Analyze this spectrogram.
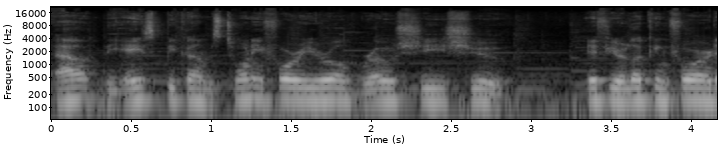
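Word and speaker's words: Jo-Hsi Hsu: With Rui Yanggu-Lin out, the ace becomes 24-year-old Ro Shi-Shu. If you're looking for it, it's spelled like Joe, but pronounced Ro Shi-Shu.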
